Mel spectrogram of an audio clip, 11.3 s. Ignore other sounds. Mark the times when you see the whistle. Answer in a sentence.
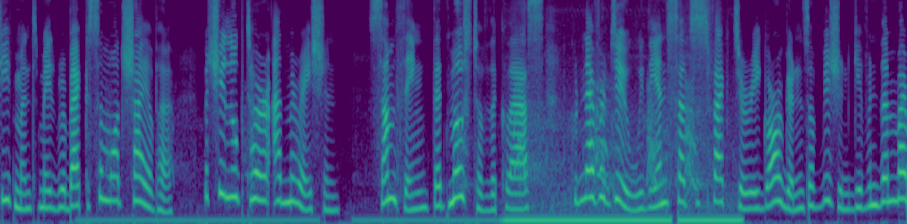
The whistle can't be heard in this clip.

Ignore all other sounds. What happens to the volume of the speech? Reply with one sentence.
The loudness of the speech stays about the same.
